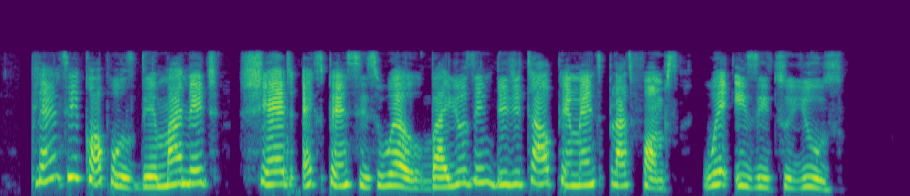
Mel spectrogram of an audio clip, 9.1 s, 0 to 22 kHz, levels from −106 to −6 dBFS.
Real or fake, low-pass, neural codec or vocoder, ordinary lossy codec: real; 7.2 kHz; none; none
